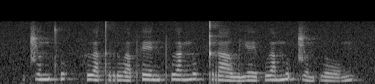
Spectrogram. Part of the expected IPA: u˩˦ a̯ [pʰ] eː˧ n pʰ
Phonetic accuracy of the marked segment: correct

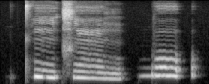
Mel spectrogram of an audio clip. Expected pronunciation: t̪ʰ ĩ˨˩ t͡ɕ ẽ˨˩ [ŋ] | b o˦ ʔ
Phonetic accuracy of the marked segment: correct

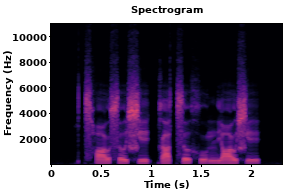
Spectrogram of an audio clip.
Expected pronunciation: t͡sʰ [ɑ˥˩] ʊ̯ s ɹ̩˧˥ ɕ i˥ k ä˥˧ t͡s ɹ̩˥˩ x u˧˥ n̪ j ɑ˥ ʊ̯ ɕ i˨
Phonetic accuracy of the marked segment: incorrect: ɑ˧˥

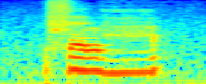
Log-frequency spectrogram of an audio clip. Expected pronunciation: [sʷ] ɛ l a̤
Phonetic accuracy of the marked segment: incorrect: s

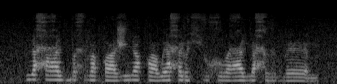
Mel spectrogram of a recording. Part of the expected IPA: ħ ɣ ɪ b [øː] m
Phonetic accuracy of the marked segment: incorrect: ɛː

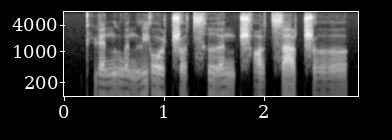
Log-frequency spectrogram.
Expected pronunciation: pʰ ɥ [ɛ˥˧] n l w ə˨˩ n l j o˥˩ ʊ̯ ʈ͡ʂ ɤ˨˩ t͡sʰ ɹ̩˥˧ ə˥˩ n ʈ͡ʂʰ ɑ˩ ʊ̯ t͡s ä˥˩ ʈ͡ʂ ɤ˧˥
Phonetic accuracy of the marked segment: incorrect: ɛ˧˥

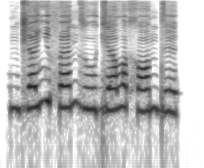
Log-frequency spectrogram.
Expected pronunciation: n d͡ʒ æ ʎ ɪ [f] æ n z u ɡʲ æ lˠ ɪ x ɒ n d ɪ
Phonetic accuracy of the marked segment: correct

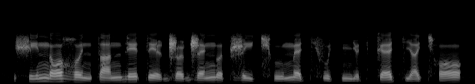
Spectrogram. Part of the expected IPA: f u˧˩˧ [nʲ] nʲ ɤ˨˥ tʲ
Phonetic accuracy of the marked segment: incorrect: tʲ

